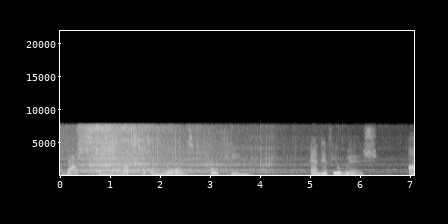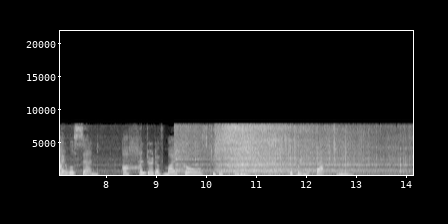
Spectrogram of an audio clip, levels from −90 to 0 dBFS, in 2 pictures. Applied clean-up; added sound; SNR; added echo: none; Hiss; -1 dB; none.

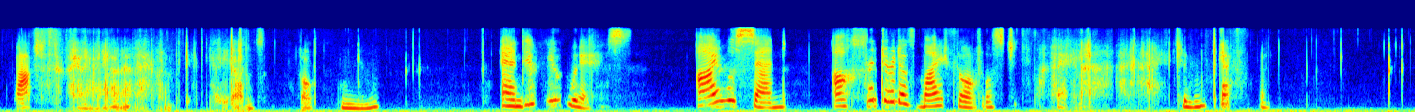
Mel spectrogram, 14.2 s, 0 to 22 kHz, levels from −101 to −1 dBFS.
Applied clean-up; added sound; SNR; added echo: neural diffusion model UNIVERSE++.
